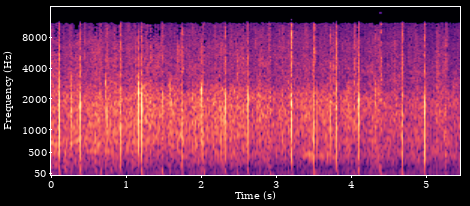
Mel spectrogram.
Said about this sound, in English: And then if you're really sincere, you have to give the Lord a hand clap of praise. Amen.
